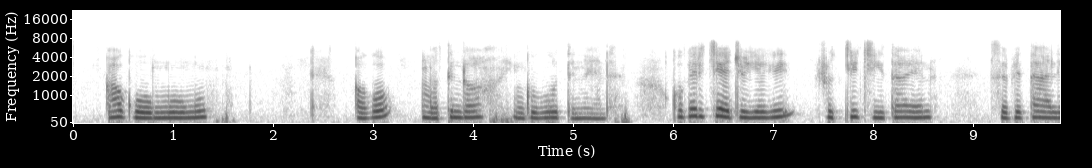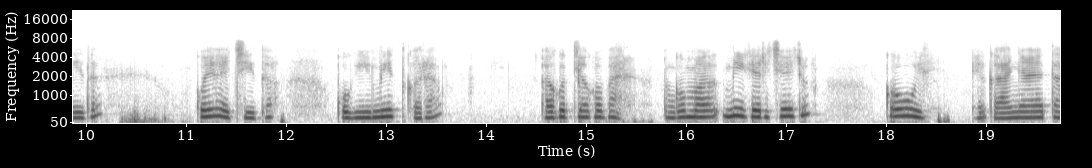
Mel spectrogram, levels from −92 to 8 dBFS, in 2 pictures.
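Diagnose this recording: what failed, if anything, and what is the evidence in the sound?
The failure is at the codec stage: the whole clip has been through the AMR wideband (HD Voice) codec at one of its lowest rates, and it shows throughout. The speech has that rough, raspy texture you get when the pulse-driven vocal tract model is starved of bits, which fits the 6.6 kbit/s bottom mode. The top end stops dead at about 7.3 kHz, and the band just below that cutoff is filled with noise.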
